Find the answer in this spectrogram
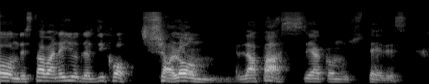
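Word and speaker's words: שלום: una una traducción burda sonaría shalam shalam si me explicó si te suena Precisamente en hebreo se pronuncia shalom que significa paz y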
